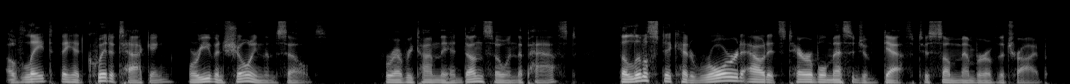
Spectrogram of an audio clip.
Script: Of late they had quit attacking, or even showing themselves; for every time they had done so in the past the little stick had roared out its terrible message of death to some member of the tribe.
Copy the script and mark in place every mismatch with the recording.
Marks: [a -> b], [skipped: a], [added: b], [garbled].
Of late they had quit attacking, or even showing themselves; for every time they had done so in the past the little stick had roared out its terrible message of death to some member of the tribe.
